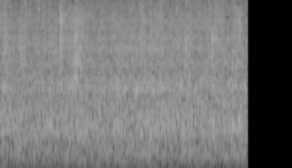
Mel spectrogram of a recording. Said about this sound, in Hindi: अगले दिन सुबह से ही बारिश हो रही थी मैंने सोचा कि आज अगर मेट्रो से जाऊंगा तो भीग जाऊंगा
